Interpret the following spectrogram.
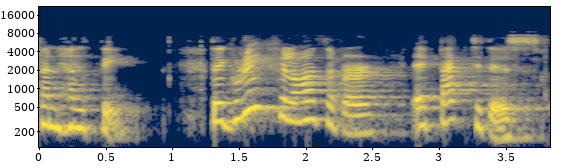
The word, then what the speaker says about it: Epictetus: healthy the Greek philosopher Epictetus or as some odds pronounce it as expect eases one stated that it's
